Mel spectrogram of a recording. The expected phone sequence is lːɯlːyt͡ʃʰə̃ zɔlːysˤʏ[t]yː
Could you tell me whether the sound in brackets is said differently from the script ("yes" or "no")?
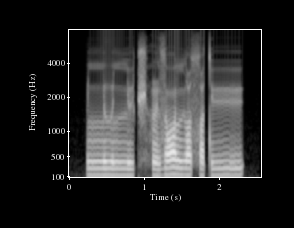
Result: no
